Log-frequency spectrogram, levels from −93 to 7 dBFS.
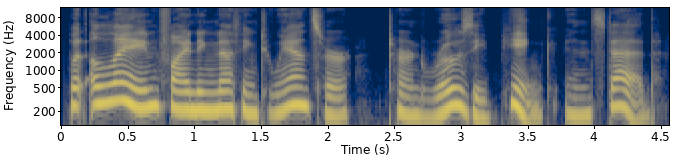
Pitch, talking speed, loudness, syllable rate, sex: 210 Hz, 130 wpm, -16 LUFS, 4.4 syllables/s, female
